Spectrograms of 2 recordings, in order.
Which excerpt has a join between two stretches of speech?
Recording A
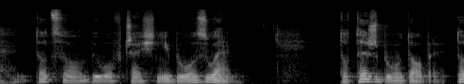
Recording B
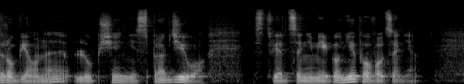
B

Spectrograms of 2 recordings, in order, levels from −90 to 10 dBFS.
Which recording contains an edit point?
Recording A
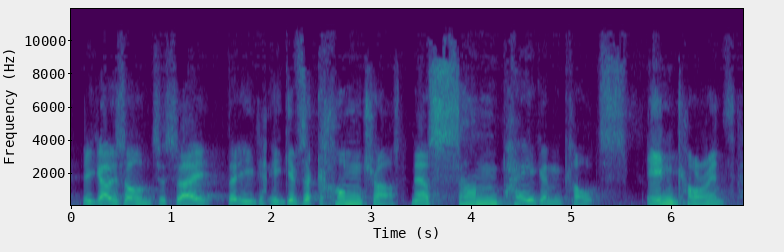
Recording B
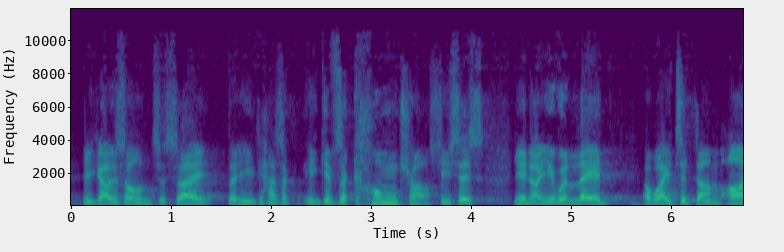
A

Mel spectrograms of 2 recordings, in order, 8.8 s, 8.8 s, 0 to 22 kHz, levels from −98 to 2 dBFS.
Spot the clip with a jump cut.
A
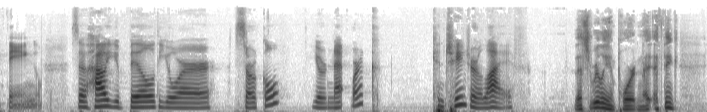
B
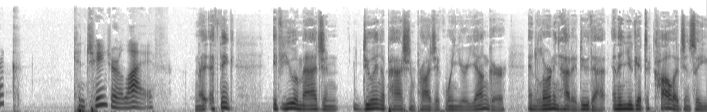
B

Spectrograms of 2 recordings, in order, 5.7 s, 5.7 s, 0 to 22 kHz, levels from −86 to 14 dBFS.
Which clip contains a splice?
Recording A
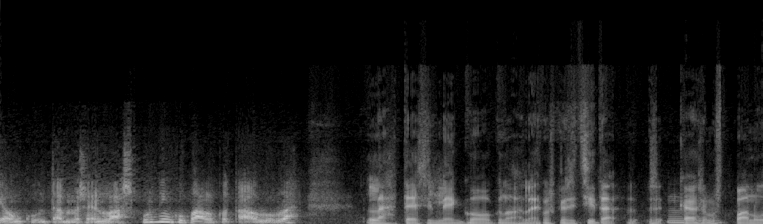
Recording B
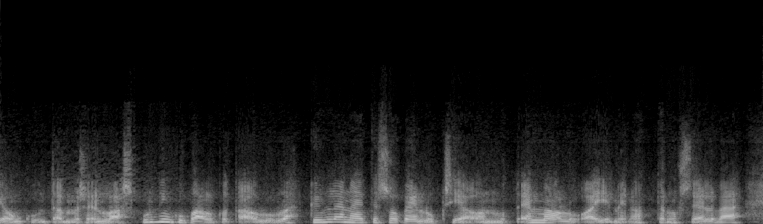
A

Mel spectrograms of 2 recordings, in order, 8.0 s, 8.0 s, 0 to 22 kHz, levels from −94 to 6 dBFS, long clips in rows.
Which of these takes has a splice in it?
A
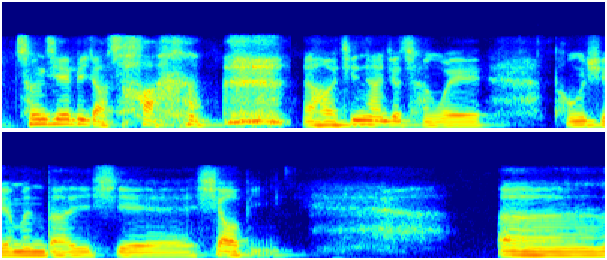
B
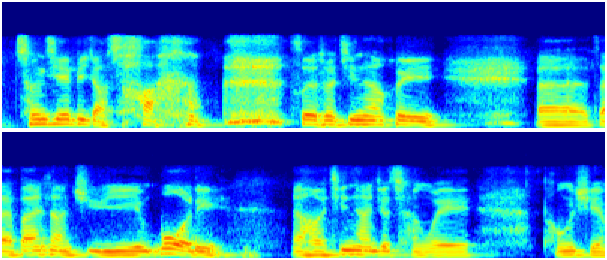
A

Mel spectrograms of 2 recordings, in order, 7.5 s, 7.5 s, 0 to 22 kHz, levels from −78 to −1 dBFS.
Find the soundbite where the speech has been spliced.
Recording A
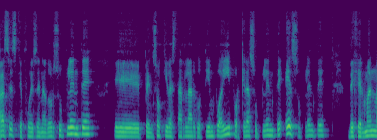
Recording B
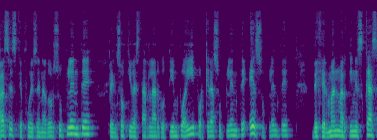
B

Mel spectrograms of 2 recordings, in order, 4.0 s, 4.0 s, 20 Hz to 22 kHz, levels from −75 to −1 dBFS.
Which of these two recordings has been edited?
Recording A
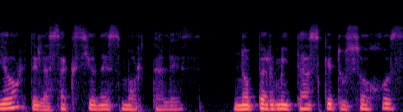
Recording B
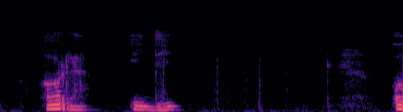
A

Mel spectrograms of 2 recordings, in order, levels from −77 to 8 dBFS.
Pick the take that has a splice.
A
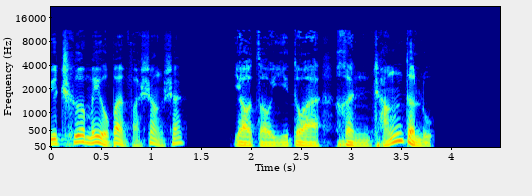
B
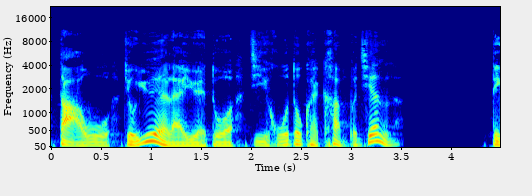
A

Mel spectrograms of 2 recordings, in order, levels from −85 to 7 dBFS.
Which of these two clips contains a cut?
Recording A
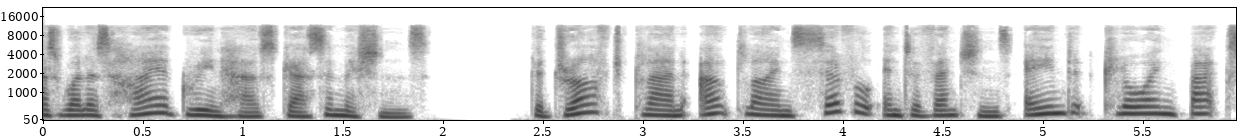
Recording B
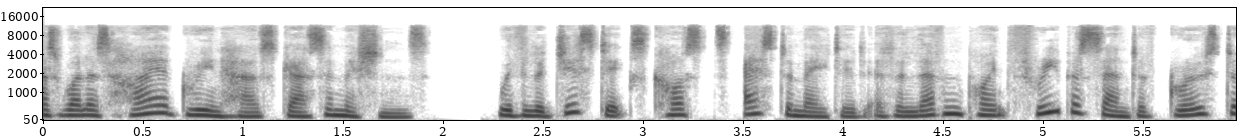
B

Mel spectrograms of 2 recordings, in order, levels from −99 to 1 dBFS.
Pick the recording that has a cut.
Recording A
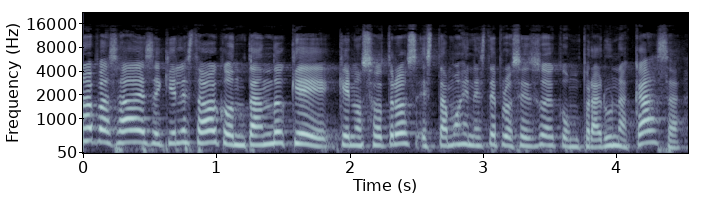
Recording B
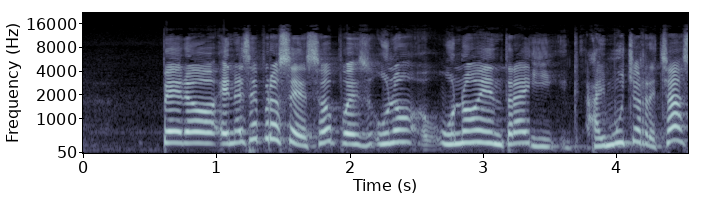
B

